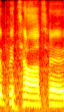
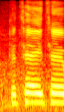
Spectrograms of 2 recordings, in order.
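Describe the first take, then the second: First: Potato said as po-TAH-to, with the ah vowel. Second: Potato said as po-TAY-to, with the ay vowel. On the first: Streamer contrasting the two ways of saying potato, now po-TAH-to. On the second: Streamer contrasting the two ways of saying potato, po-TAY-to first. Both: Shown as a demonstration. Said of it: "it's all the same".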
